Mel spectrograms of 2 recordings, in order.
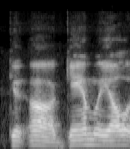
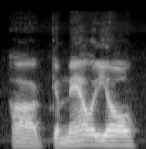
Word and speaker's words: Gamaliel: of Ammihud; of Manasseh, Gamliel is how you say it in Hebrew, but you say in English, Gamaliel the son of Pedazur;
